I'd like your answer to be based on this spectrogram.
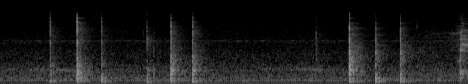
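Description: A round, flat, solid aluminum-core PCB heated bed (MK3 ALU) with red solder mask and printed warning text, about 20 cm across, lies flat on a table while fingertips and nails tap, rub and scratch its surface, apparently picking off small bits. About 11 short, sharp clicks and scrapes ring bright and die out almost at once, spaced irregularly over a faint steady hum.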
